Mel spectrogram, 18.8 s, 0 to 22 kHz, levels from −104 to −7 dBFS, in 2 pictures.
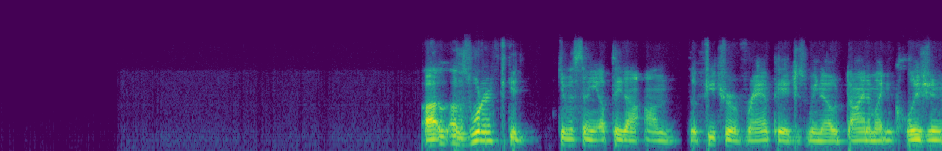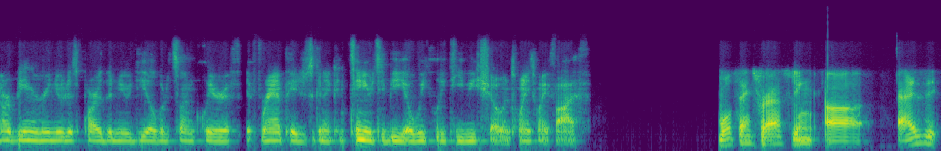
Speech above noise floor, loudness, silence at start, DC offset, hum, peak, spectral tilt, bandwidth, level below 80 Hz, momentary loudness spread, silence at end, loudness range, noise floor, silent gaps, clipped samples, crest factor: over 68 dB; -23 LUFS; 4.2 s; under 0.1%; none; 0 dBFS; -6.5 dB/octave; 8.4 kHz; -62 dBFS; 11 LU; 0.05 s; 5 LU; under -90 dBFS; none; under 0.1%; 22 dB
